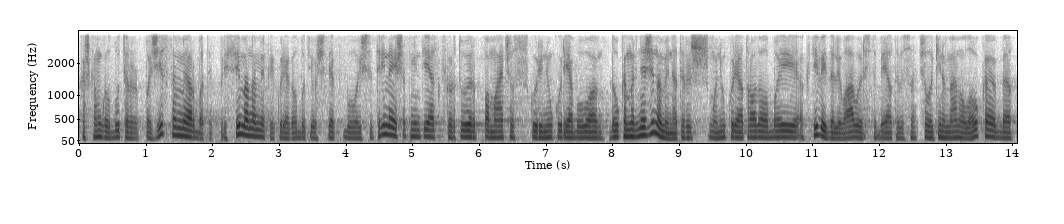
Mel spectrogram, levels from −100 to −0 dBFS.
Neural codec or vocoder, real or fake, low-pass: none; real; 3.6 kHz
